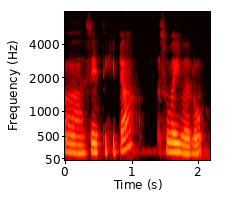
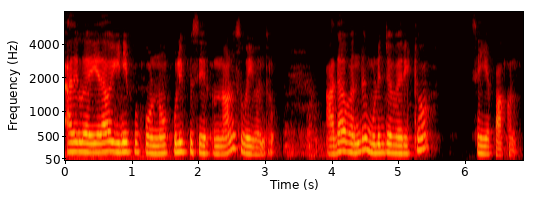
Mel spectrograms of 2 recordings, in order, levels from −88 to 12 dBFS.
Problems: none marked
